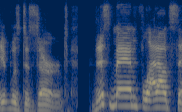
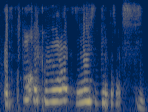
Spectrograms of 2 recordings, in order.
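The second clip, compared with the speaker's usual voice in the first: high, slow disbelief; baffled and amused; incredulous; 11 semitones higher, slower than usual. Real, not acted. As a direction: stretch it out in total disbelief. Incredulous about the Uzi cop.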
